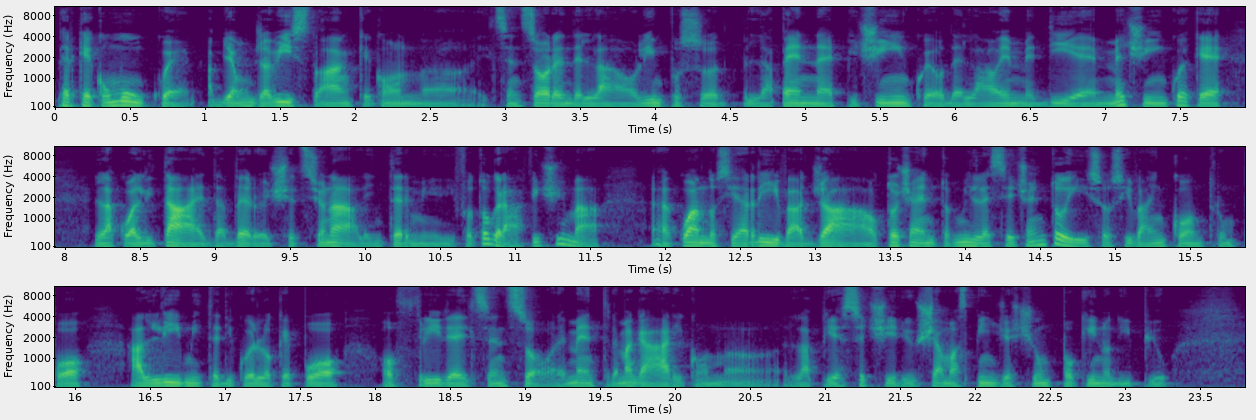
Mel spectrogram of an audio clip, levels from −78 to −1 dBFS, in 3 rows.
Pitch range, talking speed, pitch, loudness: 90-100 Hz, 155 wpm, 95 Hz, -26 LUFS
